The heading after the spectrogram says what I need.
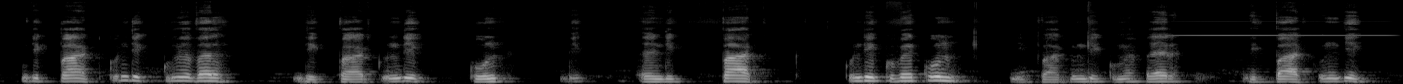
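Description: From 11.54 s to the end at 14.03 s, a feedback whistle sits behind the speech: a thin, steady tone at 3.8 kHz, about 20 dB below the signal, swelling and fading slowly in level. This likely comes from a loudspeaker-to-microphone loop held right at the edge of feedback.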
